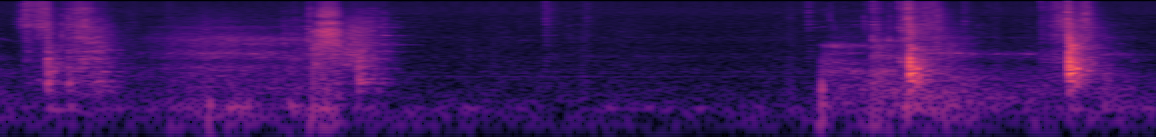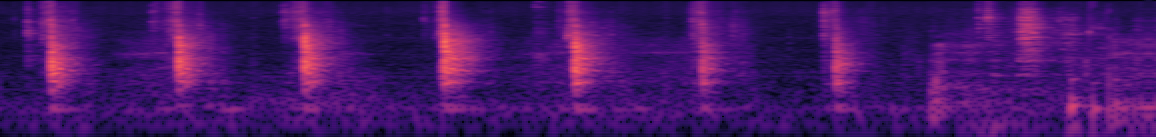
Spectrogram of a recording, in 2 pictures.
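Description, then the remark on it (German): A knife chops a bell pepper into strips and then cubes on a cutting board, a few scattered cuts at first, then a steady run of sharp, crisp knocks at an even rhythm, with no voices. “So, ich schneide die Paprika erstmal in Streifen.”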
